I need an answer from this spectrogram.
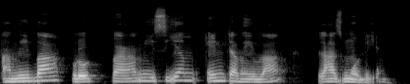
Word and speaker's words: Entamoeba: अब यहाँ ध्यान दीजिए, इसको हम कैसे पढ़ेंगे, वो यहाँ साइलेंट हो जाएगा, इंट अमीबा पढ़ेंगे।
